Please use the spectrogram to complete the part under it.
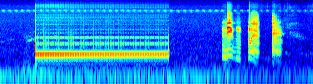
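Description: A telephone dial tone sounds steady and loud for about two seconds, then stops, followed by a few short bursts of someone speaking.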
